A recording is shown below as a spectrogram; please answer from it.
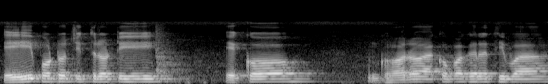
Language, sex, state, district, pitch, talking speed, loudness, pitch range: Odia, male, Odisha, Malkangiri, 130 Hz, 85 wpm, -14 LUFS, 125-130 Hz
